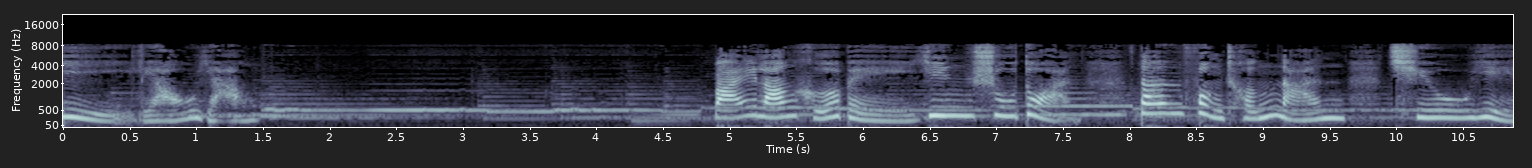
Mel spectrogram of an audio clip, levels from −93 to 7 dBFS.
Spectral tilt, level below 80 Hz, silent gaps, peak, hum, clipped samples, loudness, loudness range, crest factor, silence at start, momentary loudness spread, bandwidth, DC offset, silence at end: -3.5 dB/octave; -64 dBFS; none; -2 dBFS; none; under 0.1%; -19 LUFS; 14 LU; 20 dB; 0 s; 21 LU; 8.8 kHz; under 0.1%; 0 s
